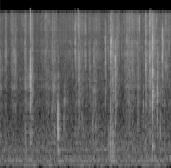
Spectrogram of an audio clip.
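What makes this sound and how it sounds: Hands with long nails crush and rub broken pieces of a solid pink and yellow gym chalk slab over loose chalk powder in a white plastic tub, and the chunks crumble into powder. Soft, dry crunching and gritty patter are heard, with a few sharper, bright crackles standing out over a faint steady low hum.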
